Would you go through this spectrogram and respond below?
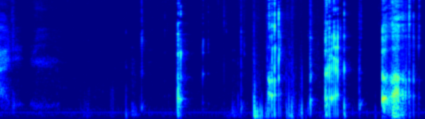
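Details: A kid deliberately doing burps: quiet whispering, then a cluster of short, gurgling burps building in loudness.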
